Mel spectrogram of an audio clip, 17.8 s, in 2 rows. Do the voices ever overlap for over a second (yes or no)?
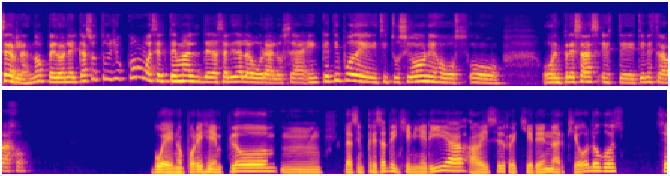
no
